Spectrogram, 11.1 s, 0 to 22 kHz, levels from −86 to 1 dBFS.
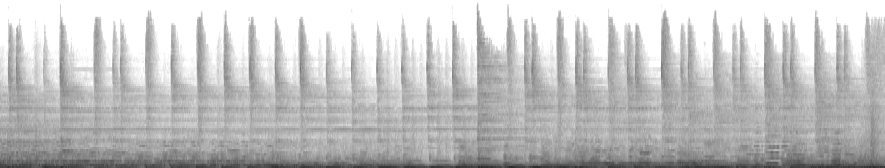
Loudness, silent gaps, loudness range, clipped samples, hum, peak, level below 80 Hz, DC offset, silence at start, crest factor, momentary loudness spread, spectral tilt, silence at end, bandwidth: -24 LUFS; none; 3 LU; under 0.1%; none; -6 dBFS; -30 dBFS; under 0.1%; 0 s; 16 dB; 5 LU; -7 dB/octave; 0 s; over 20 kHz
